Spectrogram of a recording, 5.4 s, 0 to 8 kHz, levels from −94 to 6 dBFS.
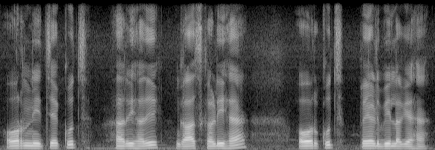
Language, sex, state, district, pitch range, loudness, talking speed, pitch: Hindi, male, Uttar Pradesh, Saharanpur, 115-130 Hz, -18 LUFS, 155 wpm, 120 Hz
